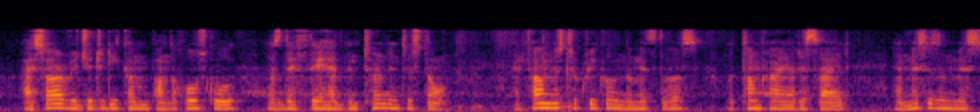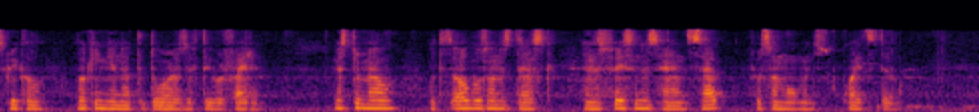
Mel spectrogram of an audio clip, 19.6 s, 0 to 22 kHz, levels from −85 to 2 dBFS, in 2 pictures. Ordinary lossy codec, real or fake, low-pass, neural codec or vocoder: Opus, 64 kbps; real; 7.2 kHz; none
